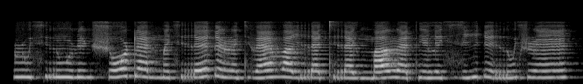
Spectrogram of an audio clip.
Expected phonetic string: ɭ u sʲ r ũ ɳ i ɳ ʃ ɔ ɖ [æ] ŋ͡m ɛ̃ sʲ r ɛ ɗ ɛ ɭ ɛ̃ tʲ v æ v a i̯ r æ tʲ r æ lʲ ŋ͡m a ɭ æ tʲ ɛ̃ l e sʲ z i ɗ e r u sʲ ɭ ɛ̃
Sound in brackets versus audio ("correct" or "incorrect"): correct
